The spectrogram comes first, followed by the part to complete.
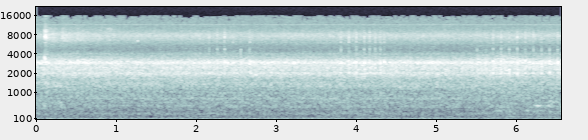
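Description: Steady hiss of background noise with a low hum underneath, unchanging and with no distinct events.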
